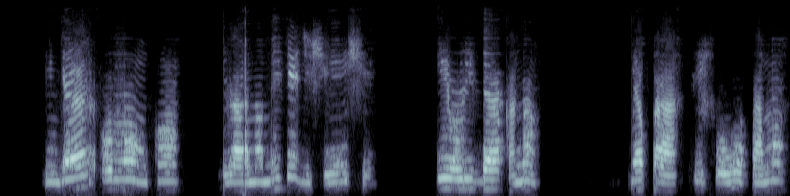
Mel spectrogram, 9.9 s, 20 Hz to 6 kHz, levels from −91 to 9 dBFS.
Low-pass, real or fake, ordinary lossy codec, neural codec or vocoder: 5.4 kHz; fake; AAC, 48 kbps; codec, 44.1 kHz, 1.7 kbps, Pupu-Codec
